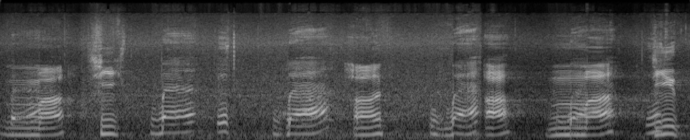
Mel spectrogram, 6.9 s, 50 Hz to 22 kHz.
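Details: 47-year-old man, about 3 months after a left-brain ischemic stroke, trying to repeat single words on request; comprehension preserved but word expression difficult; Broca's (motor) aphasia.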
